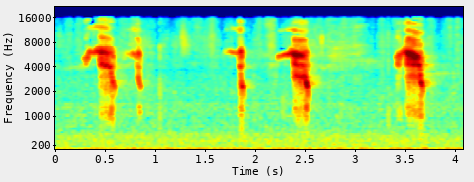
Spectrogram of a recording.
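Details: White-bellied caique, recorded 27 August 2022, giving harsh shrill screeches, some sliding downward, spaced roughly a second apart, five calls in four seconds against a quiet background.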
